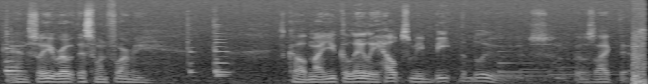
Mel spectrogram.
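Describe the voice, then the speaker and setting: A man with a very deep, low pitch and ordinary pitch variation speaks in a dry sound with no echo as clear music plays in the background. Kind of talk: spoken song introduction, then singing. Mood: relaxed, storytelling. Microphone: studio mic.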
